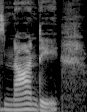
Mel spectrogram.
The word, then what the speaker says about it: Nandi: My name is Nandi, rhymes with Gandhi, and I am a mindfulness-based life coach.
